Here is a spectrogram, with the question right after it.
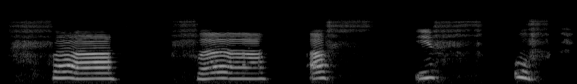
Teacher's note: ऊपर की सामने वाली दांत नीचे की अंदरूनी होंठ को टच करेगी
